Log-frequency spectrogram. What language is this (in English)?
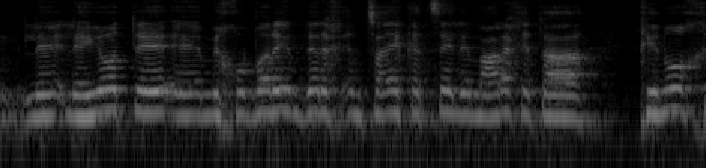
Hebrew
